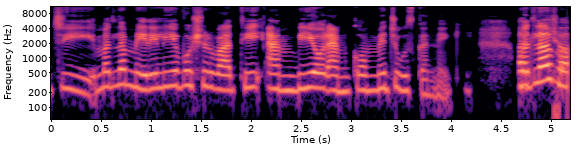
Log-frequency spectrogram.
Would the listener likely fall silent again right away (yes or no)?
yes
